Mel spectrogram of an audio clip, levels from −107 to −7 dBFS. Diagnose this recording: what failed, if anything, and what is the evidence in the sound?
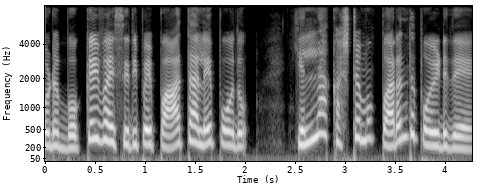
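Nothing in the speech stood out as a fault on listening, so there is no failed stage to point to.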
